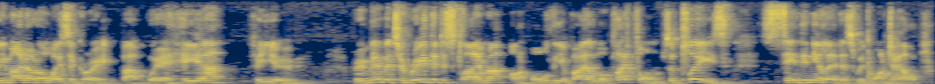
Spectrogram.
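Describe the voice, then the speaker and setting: In an Australian accent, a man with a high voice talks at a moderate pace, his intonation lively and his loudness very even. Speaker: podcast host. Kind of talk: podcast conversation.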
